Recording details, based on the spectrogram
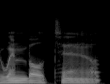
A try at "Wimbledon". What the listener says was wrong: Please don't say ton. D-O-N. Wimbledon. Wimbledon. That's so American.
